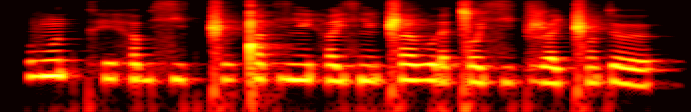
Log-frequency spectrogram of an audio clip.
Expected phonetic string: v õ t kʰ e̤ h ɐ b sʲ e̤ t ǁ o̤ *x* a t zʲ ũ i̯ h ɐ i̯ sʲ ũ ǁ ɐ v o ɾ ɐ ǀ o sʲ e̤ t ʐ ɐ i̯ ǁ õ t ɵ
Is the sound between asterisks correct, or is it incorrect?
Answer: incorrect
